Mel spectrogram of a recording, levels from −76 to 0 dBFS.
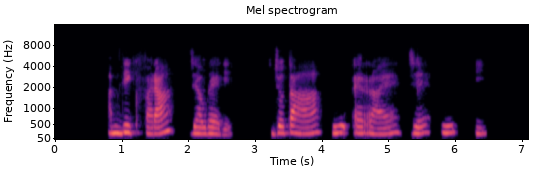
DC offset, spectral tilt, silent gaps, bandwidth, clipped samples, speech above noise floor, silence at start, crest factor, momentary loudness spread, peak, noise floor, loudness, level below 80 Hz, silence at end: under 0.1%; -6.5 dB/octave; 1.81-2.02 s, 2.68-3.21 s, 4.05-4.15 s, 5.21-5.30 s, 5.65-5.79 s, 6.07-6.30 s; 7.4 kHz; under 0.1%; over 61 dB; 0.8 s; 20 dB; 12 LU; -12 dBFS; under -90 dBFS; -30 LUFS; -72 dBFS; 0.65 s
